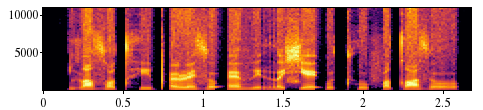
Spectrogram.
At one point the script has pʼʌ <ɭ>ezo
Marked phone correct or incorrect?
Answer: correct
